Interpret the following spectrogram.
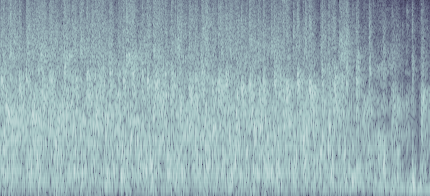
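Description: Applause from a roomful of people clapping, thinning out and dying away near the end.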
